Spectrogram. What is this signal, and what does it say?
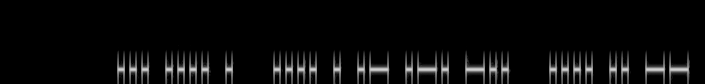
Morse code, heard as a keyed tone, about 20 wpm, 700 Hz. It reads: SHE HEARD HIM
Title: Sentences from Top 1400 Words 20wpm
